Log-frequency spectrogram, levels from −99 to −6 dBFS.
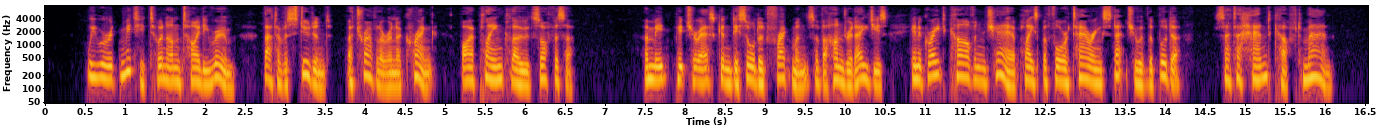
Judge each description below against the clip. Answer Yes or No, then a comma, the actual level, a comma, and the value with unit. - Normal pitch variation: Yes, average, 4.3 semitones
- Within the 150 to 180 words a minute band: Yes, average, 175 wpm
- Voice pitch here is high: No, medium, 155 Hz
